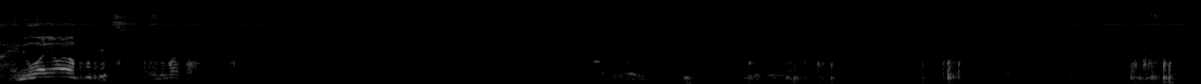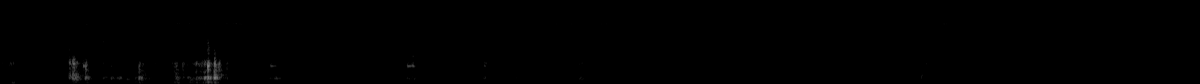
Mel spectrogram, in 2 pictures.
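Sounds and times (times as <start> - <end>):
cricket trill: 0.0 - 24.0
faint clicks and knocks of parts: 6.1 - 14.9.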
